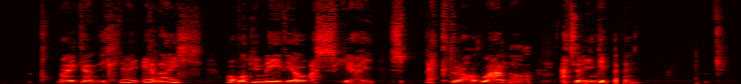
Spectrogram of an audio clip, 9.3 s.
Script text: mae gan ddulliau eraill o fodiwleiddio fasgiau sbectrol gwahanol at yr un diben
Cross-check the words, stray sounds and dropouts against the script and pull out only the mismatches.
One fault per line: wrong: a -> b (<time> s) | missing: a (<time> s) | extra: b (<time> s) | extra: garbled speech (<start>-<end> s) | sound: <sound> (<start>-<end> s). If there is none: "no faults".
sound: dropout (7.7-7.9 s)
